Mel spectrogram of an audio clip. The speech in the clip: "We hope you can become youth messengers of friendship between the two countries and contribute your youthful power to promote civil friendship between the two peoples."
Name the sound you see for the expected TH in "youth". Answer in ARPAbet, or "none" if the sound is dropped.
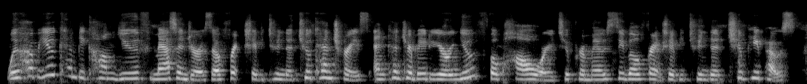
TH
